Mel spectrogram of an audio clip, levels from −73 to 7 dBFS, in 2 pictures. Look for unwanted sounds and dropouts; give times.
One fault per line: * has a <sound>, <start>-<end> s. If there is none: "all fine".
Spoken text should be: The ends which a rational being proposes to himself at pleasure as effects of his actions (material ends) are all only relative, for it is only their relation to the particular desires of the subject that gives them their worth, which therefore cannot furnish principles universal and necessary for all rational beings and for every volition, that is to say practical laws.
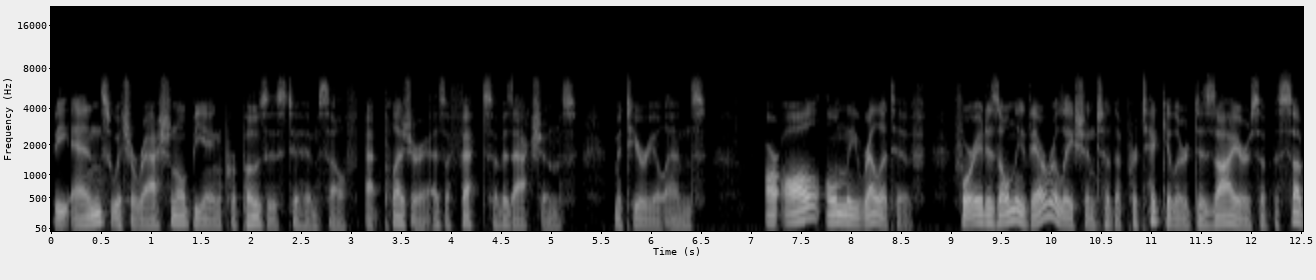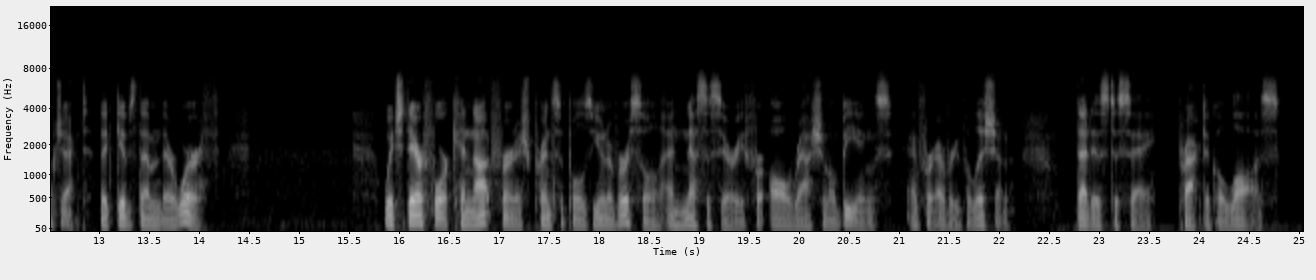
all fine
